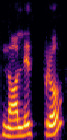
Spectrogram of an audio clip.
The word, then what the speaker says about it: Knowledge Pro: That's Actually, I pronounced it Nine Less Pro, but it is Knowledge Pro.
